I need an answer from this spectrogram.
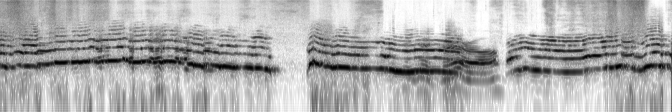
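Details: Vocal female Siberian Husky named Mila keeps up nonstop commentary at the groomer's, drawn-out yodelling howls that slide downward, then wavering moans climbing again, with faint human speech behind.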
